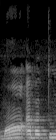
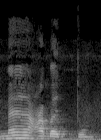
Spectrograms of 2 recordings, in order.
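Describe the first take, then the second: First: The vowel after m is an open 'aa'. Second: The vowel after m leans toward 'e'. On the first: The speaker calls it wrong. "नहीं" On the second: The speaker calls it right. "मीम जो है उसको पतला बना कर पढ़ा जाएगा"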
